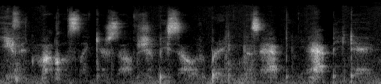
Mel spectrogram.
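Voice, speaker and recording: Casting: tiny old storybook gentleman, acted by a reader, overjoyed, whispered role-play in a breathy library whisper. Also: brisk, natural voice. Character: tiny, joyful old man in a cloak.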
